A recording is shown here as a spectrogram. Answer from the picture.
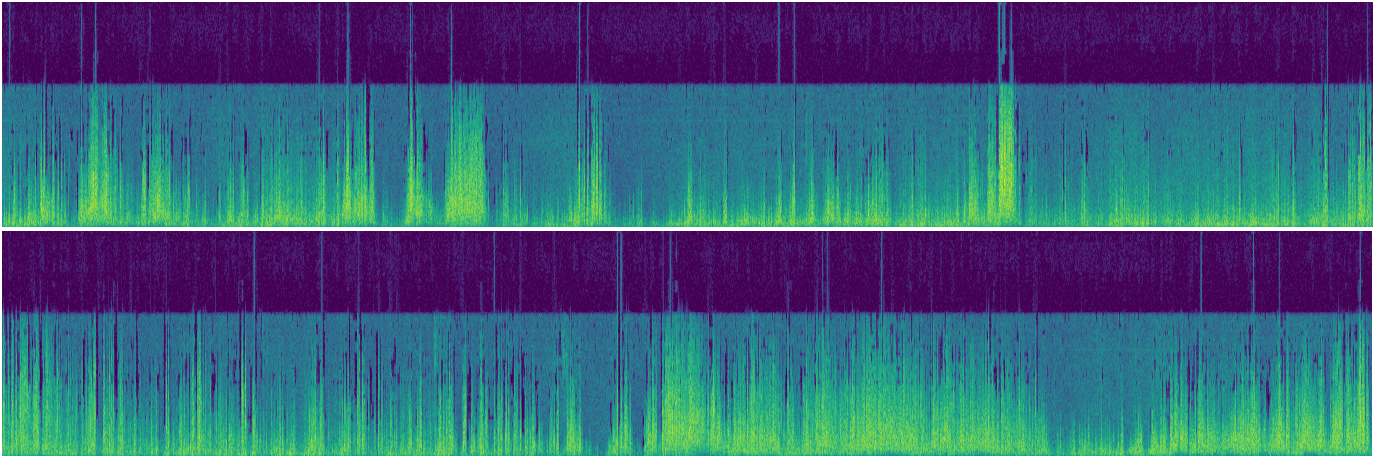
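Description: Strong wind buffeting the camera microphone in loud, uneven gusts, with brief lulls about six seconds in and again near twenty seconds.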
